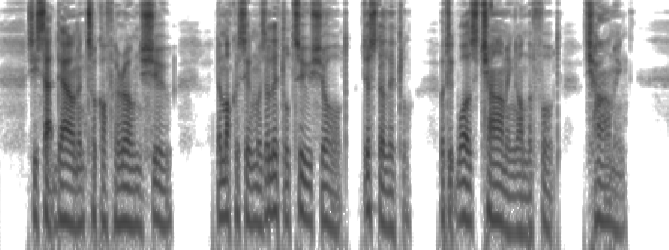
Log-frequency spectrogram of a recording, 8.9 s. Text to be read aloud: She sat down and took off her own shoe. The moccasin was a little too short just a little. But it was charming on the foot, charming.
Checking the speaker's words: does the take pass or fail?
pass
